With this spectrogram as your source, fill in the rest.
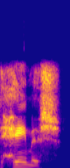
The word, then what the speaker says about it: Hamish: the human rogue and Hamish the Dwarven cleric who is very particular about his name pronunciation and we'll remind you that the age is not silent he's very he's very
